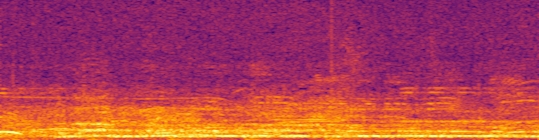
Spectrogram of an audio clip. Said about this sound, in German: Gegen Ende des Spiels, der Alkoholpegel steigt und bei einigen Zuschauern fallen nun auch die allerletzten Hemmschwellen. Und auch heute sind sie wieder zu hören, die Urwaldlaute.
